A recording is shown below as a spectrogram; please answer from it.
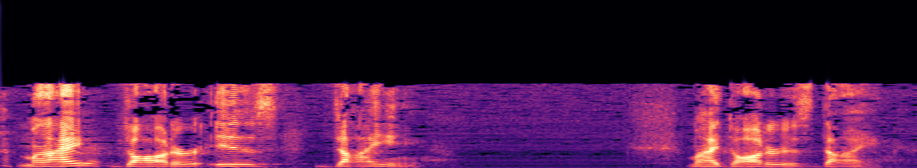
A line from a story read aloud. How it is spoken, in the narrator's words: he pleaded earnestly with him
